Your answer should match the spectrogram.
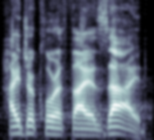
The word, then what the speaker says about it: hydrochlorothiazide: Potassium wasting ends in "ide, like furosemide or hydrochlorothiazide. Both rhyme with dried.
